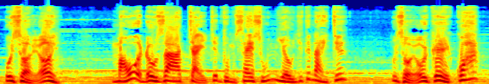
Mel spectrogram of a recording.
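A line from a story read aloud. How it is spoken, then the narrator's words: Sudden horrified scream. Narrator (Vietnamese): bỗng nhiên hét lên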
